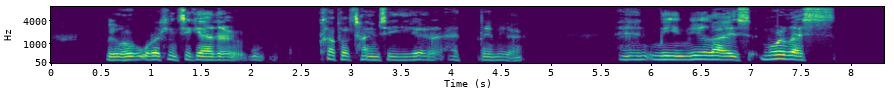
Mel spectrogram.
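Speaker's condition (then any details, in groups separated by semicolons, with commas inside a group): Parkinson's; needs to move about while filmed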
